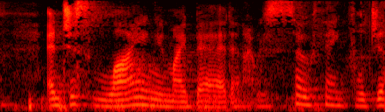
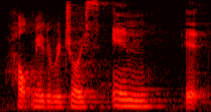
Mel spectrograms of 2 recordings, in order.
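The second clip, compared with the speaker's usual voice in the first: softer line, "in" picked out and held; stress on one word; 6 dB quieter than usual. Shown as a demonstration. Journaler praying to find joy, emphasizing the word "in". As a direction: set "in" apart from the rest. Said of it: "I would emphasize the word".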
